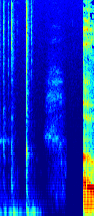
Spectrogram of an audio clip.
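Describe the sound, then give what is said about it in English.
A few soft keystrokes on a computer keyboard tap out quietly, and then a voice begins to speak. “I'm going to type it in here”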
